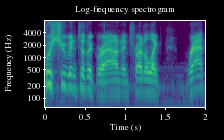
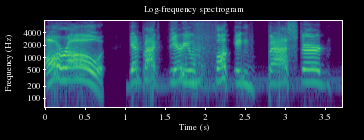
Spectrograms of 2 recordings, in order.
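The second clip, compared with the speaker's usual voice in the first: very high, very slow, drawn-out raging shriek; 10 semitones higher, 5 dB louder than usual. Voicing a character chasing a thief: screaming in rage. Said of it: "you hear the scream of Malagus going".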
